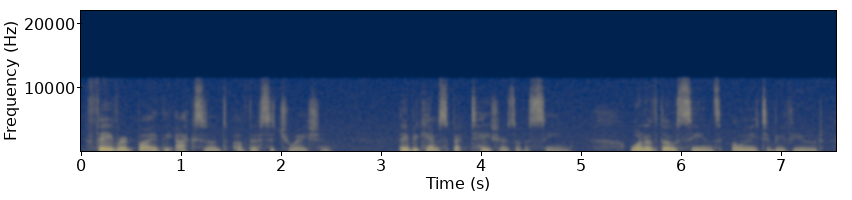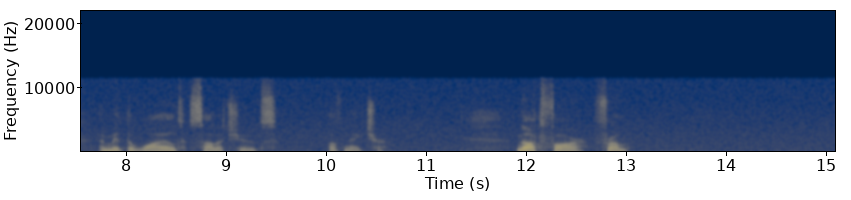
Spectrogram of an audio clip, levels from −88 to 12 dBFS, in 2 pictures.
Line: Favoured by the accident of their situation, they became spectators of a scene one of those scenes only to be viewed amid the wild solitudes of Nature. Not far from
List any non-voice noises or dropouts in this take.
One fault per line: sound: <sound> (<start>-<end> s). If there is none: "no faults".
no faults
